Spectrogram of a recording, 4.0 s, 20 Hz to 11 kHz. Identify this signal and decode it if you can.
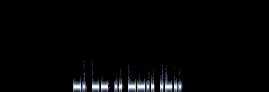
Morse code, heard as a keyed tone, about 36 wpm, 700 Hz. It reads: NMIZL
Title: Code Groups - 5 Letters - 35wpm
